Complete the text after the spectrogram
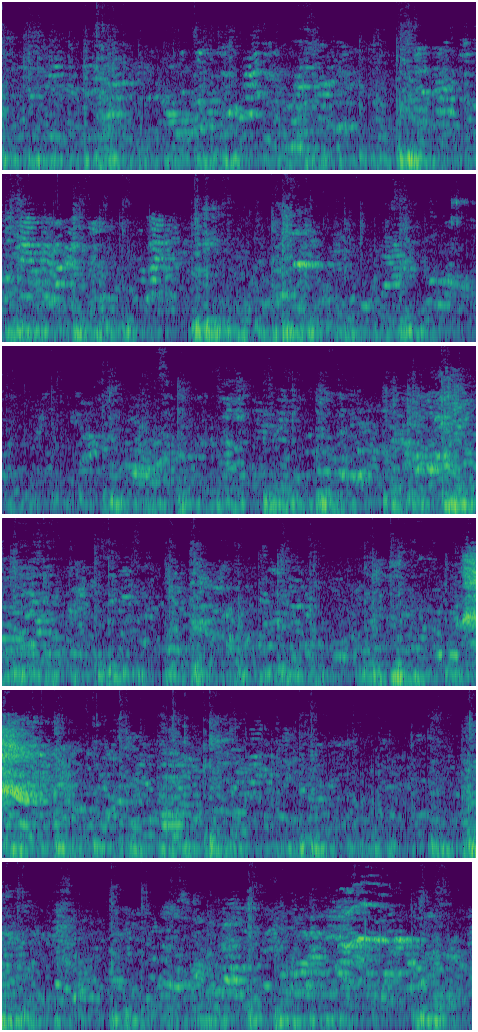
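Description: Basketballs bounce on a wooden court, echoing in a large hall.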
